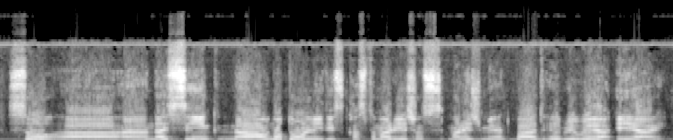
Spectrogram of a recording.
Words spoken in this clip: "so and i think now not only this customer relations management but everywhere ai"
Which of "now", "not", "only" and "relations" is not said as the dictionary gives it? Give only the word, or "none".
relations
